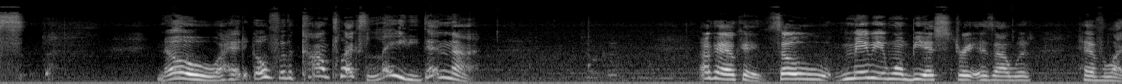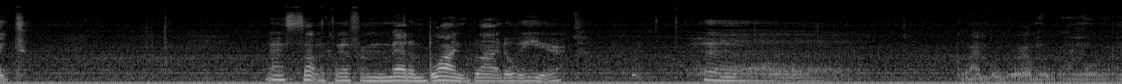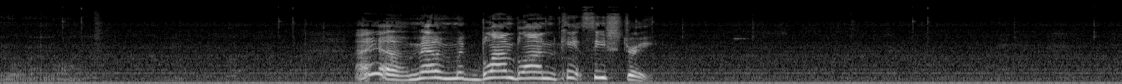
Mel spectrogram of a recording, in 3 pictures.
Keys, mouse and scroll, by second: 0.6 middle click, 6.3-6.7 scroll down 2, 7.0 middle click, 7.0 scroll down 1, 10.9 middle click, 12.9 k, 19.6 middle click, 25.9 middle click, 29.5 middle click.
